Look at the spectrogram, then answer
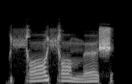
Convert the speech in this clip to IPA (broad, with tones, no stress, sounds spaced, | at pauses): ç ɔː˨˥ ç ɔ˩˧˩ m œ˩˧˩ ʃ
